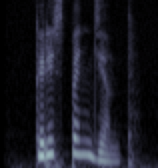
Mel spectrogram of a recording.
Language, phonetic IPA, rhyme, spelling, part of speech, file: Russian, [kərʲɪspɐnʲˈdʲent], -ent, корреспондент, noun, Ru-корреспондент.ogg
- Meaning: 1. reporter, journalist 2. correspondent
